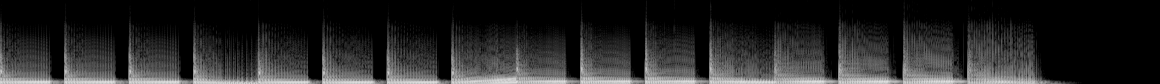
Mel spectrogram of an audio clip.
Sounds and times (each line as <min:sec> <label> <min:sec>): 0:00.0 bass 0:10.7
